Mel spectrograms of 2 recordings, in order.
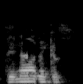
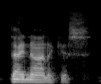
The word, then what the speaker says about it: Deinonychus: Well, being pedantic at all, the correct word is Deinonychus because it's Latin and the Y doesn't sound like in English.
